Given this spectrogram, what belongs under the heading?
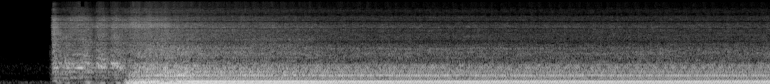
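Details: VW 1.8T engine first start after rebuild, turbo oil line still unplugged: catches quickly, settles into loud idle with slightly lumpy, uneven misfire-like beat, smoke burning off exhaust.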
